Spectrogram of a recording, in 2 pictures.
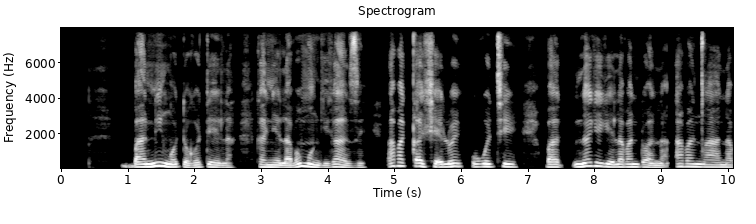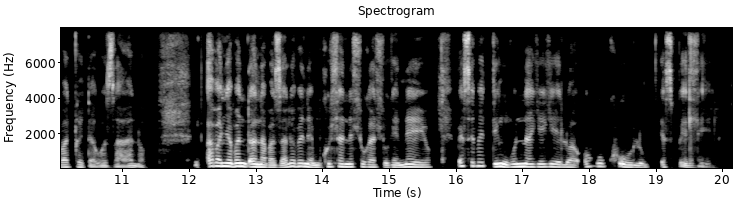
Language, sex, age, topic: North Ndebele, female, 25-35, health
